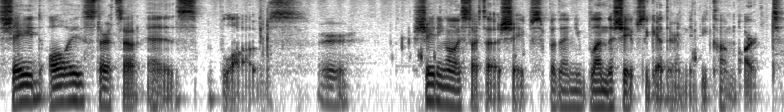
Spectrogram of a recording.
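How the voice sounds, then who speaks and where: Soft-spoken and unhurried, a man talks at a moderate pace. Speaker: streamer. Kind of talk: casual chat. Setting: home at night.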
